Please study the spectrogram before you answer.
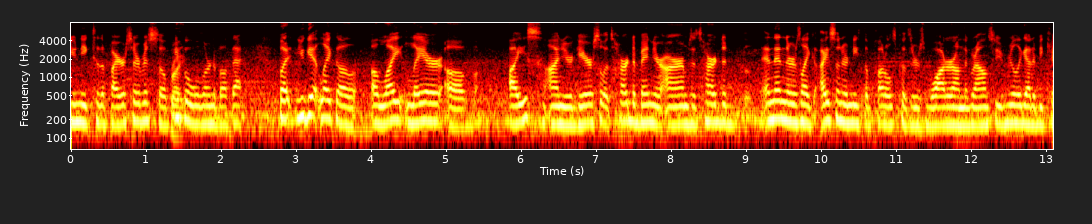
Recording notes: This is another episode captured at the American Library Association's annual conference in Chicago.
